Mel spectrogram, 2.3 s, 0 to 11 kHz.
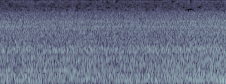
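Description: Toyota four-cylinder VVT-i 16-valve engine idling steadily with the air conditioning running, heard close up under the open hood.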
